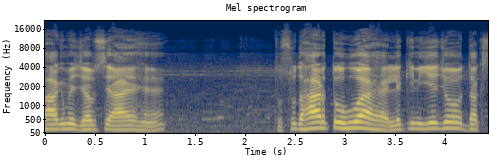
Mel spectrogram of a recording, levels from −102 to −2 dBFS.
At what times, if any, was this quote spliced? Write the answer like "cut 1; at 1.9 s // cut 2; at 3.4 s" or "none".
none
